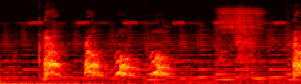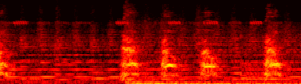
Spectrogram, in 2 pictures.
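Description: A dog barks repeatedly in short clusters, loud and close, with a brief pause before another run of sharp barks.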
